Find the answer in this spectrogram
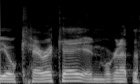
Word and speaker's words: Okereke: saw that signing yeah so I pronounce it Bobby ocarake and we're gonna have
